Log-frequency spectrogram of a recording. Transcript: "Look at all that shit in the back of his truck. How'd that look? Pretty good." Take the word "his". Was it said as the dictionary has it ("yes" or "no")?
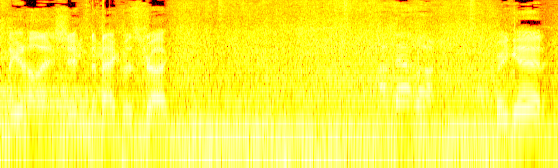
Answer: no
